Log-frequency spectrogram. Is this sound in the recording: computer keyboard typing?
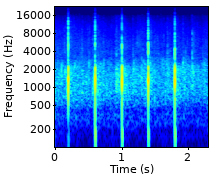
no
